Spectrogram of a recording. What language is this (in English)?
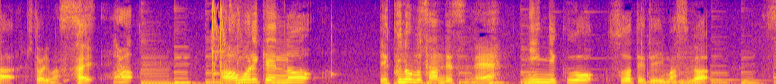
Japanese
